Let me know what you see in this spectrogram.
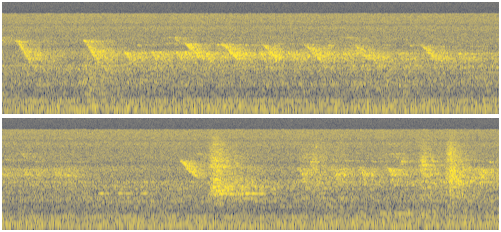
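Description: Bird calls in the background: short high chirps that slide downward, about two a second for the first few seconds and again in a cluster near the end. A faint steady low hum runs underneath.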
